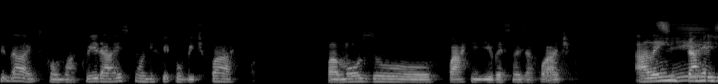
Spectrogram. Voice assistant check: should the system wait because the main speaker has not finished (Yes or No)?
Yes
